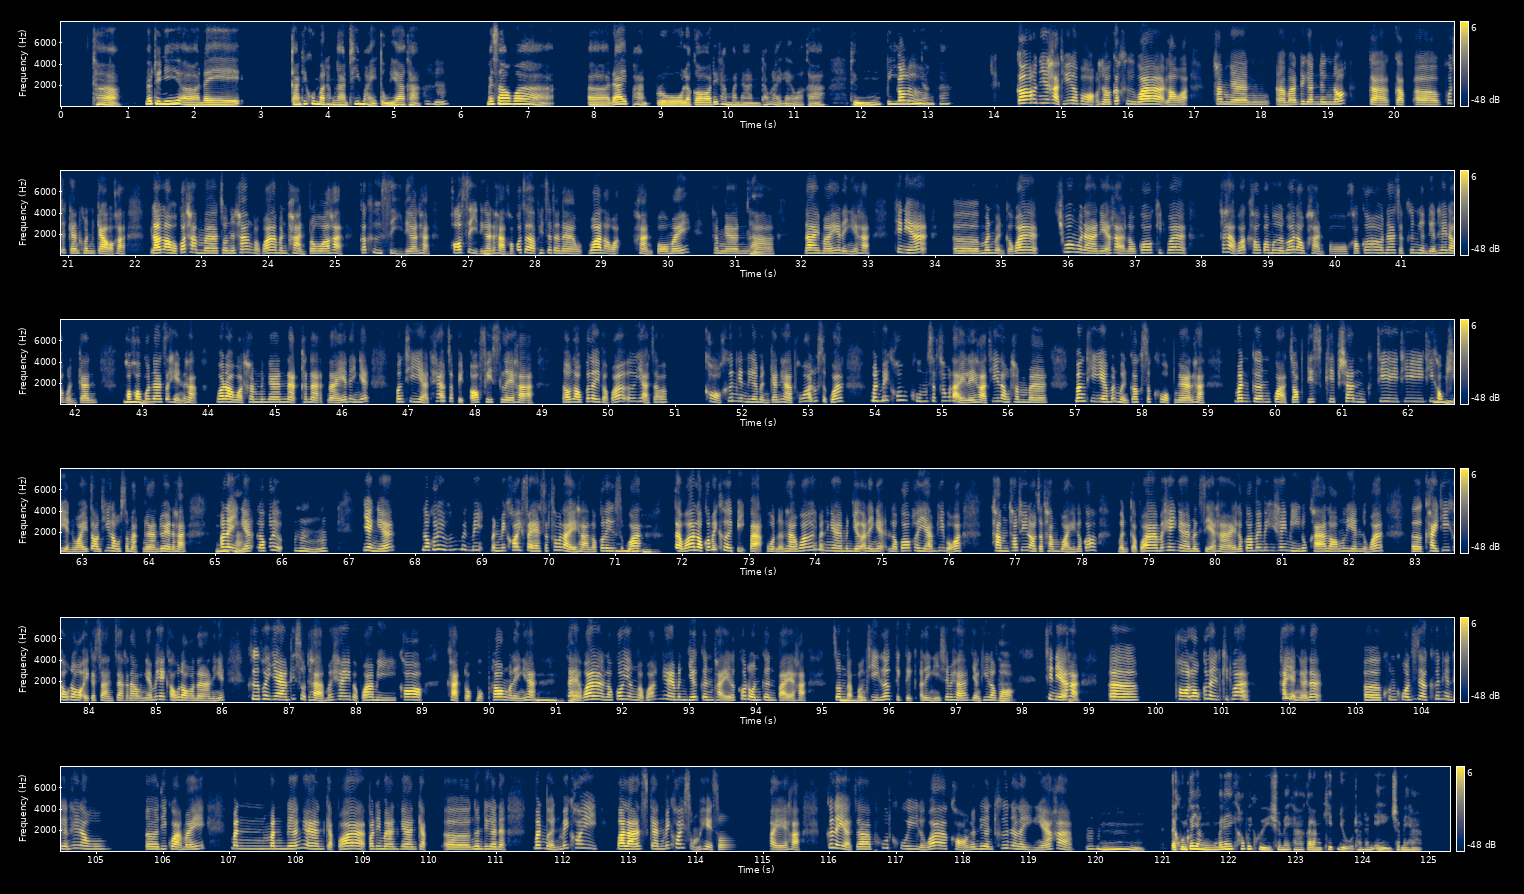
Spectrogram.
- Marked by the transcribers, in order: other noise; other background noise; in English: "สโกป"; in English: "Job description"; tapping
- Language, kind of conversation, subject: Thai, advice, ฉันควรขอขึ้นเงินเดือนอย่างไรดีถ้ากลัวว่าจะถูกปฏิเสธ?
